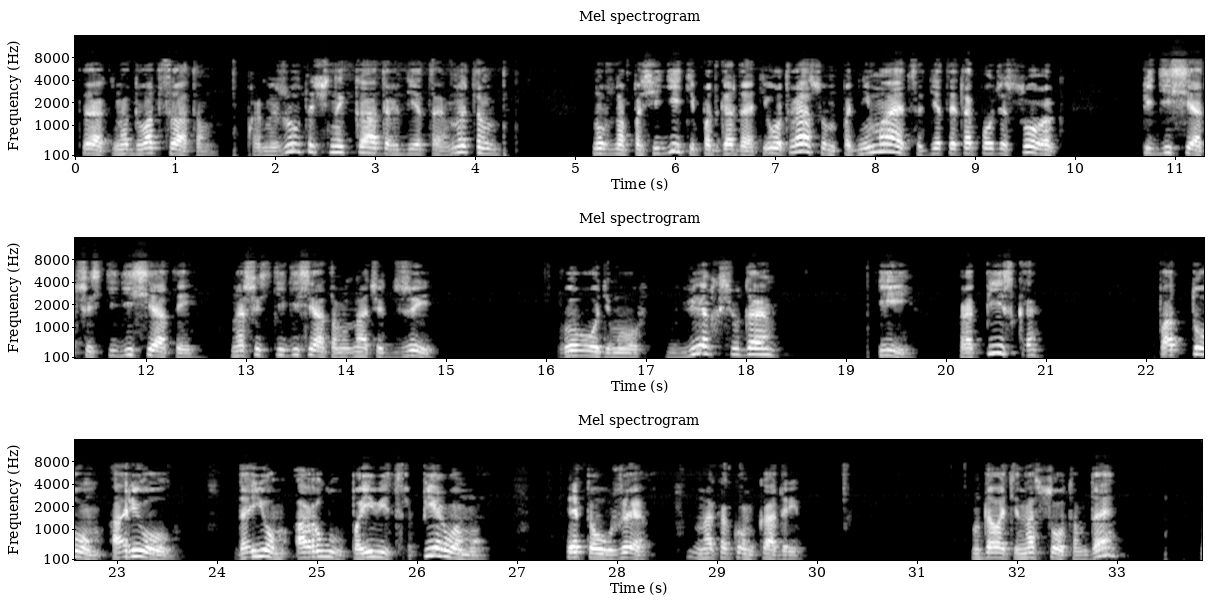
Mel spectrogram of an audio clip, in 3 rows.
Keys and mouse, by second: 1.9 g, 4.7 i, 5.9-11.8 drag, 14.1 g, 16.8-17.8 middle drag, 19.4 i, 21.1-22.4 middle drag, 23.3 click, 25.7 g, 29.4 click, 31.7 click, 33.6 g.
